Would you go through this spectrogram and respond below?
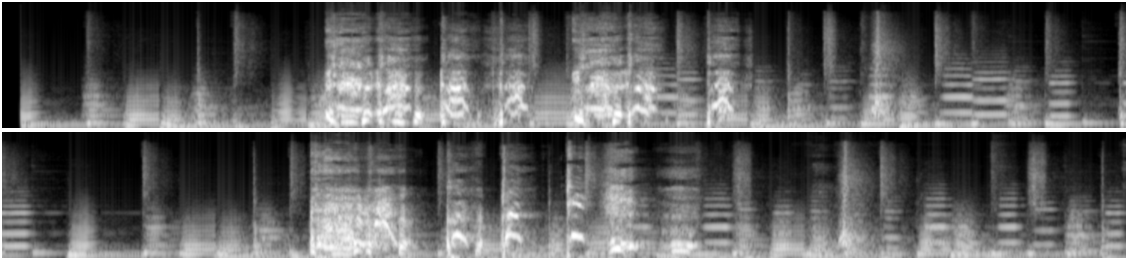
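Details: Acted adult coughing in short harsh bursts over steady background music, portraying a cough that has not cleared for about two weeks.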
